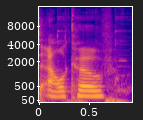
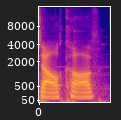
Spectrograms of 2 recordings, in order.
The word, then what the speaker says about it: alcove: ways no absolutely not this is alkov i don't know why i say it that way phonetically it absolutely does not look like it should be alcove that's not what c-o-v-e would sound like but all of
